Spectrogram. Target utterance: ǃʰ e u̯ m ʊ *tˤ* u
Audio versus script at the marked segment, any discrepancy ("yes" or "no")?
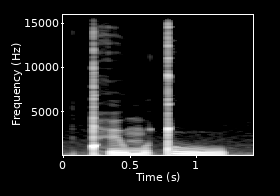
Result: yes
